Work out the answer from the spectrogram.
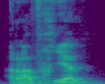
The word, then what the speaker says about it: Ravchiel: When it comes into Hebrewism, it becomes a ch. It is said that it is mentioned like this, like the Germans would pronounce their word. I forgot their word, man. But basically, it led me into that pronunciation of ch.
